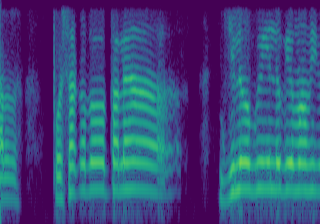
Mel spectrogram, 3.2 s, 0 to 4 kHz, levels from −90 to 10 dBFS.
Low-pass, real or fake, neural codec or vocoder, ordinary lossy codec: 3.6 kHz; real; none; none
